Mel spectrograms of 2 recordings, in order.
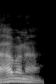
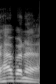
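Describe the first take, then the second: First: Said in the usual way. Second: Raised voice testing the mic; louder mic check. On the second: Real, not acted. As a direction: say it up loud into the mic. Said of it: "all right, here".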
